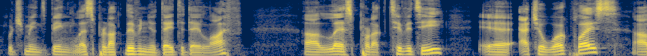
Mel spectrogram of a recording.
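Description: A man in his thirties, a fitness coach who hosts his own podcast, speaks in a mid-range voice in a casual monologue. He reflects earnestly on life lessons and often restarts his sentences. The recording is dry and studio quality.

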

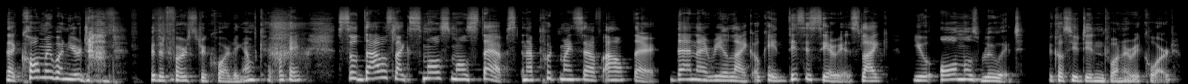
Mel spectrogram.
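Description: This Swedish woman in her forties, a podcast guest speaking second-language English with a Swedish accent, has a medium-pitched voice and a moderate pace. Her storytelling is candid and lively, full of acted-out quotes and laughter.

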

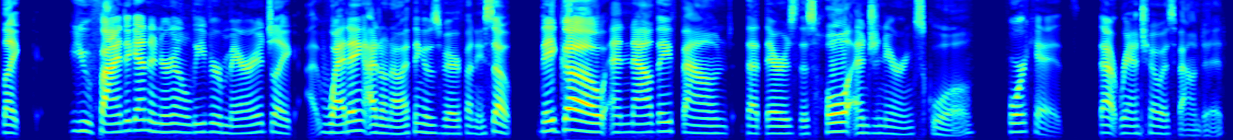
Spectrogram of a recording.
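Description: A woman co-hosting a podcast, retelling a film's plot in a rambling, animated way with lots of "like"s. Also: low-pitched, moderate pace, clean tone, no echo, clean studio sound. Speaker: podcast co-host. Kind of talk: casual movie review chat.

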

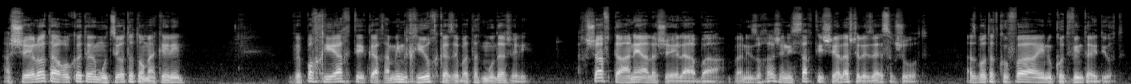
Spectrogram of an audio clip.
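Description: A man, a former police interrogator, recounting in an interview how he questioned a suspect, speaking in a measured, emphatic way. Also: fairly low pitch, animated, no room sound.

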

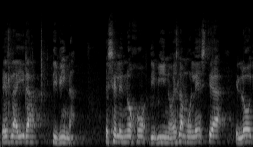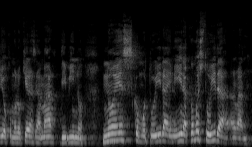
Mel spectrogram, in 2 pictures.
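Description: A man with a Mexican Spanish accent preaching a sermon as pastor, asking the congregation rhetorical questions and dropping his voice to a quiet aside on "brothers". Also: on the high side, fairly even intonation, normal speed. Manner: repeats "hermanos" in a dropped, quiet voice. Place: church.

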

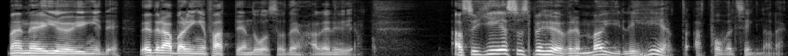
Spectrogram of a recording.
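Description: A man preaching a lively sermon, joking with the congregation and building to loud, emphatic preaching. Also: lowish voice, no room sound, studio quality.

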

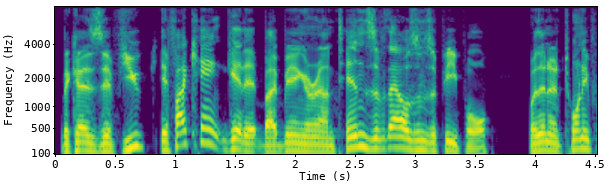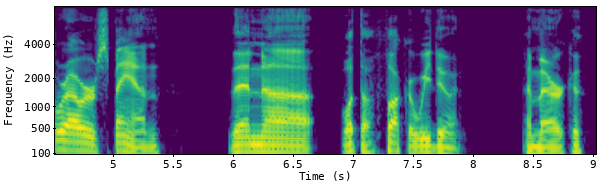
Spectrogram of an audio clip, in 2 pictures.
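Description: A man's voice: medium pitch, animated, moderate pace, bright, forceful tone, no room sound, clean studio sound. A man on a casual podcast, telling long rambling stories full of swearing. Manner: rambling storyteller, heavy swearing, mocking voices in quotes. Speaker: podcast co-host. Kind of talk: casual profane chat.

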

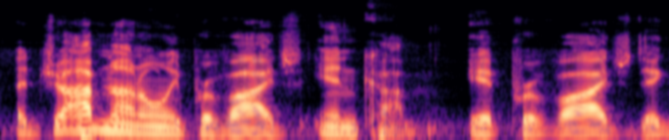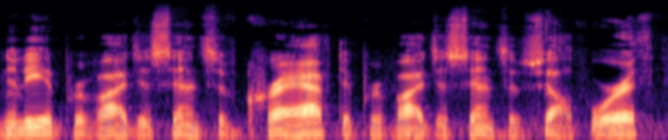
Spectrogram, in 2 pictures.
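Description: A man answering an audience question at a public talk in a measured, thoughtful way, with rhetorical questions. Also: mid-range voice.

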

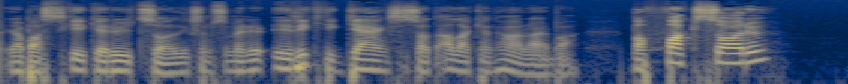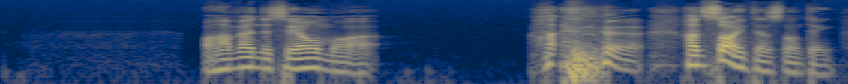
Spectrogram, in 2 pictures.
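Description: A young man from Sweden, a podcast host telling a story in an animated way, swinging from loud outbursts to low mutters and mixing in English slang and swearing. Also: dry recording, clean studio sound. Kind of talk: casual storytelling.

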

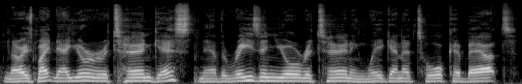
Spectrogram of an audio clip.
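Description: A man's voice: a little high, steady tone, normal speed, darkish tone, clean tone, no echo, clean studio sound. Blokey Australian man hosting a podcast. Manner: blokey, matey, plain-spoken. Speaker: podcast host, real estate agency owner. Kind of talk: casual podcast interview.

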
